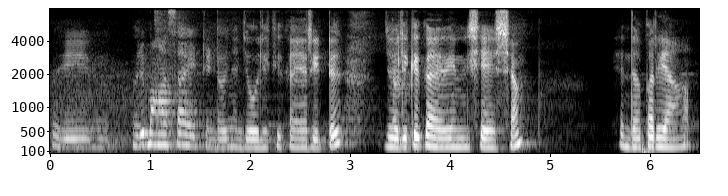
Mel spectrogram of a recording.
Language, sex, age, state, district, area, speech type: Malayalam, female, 18-30, Kerala, Kasaragod, rural, spontaneous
